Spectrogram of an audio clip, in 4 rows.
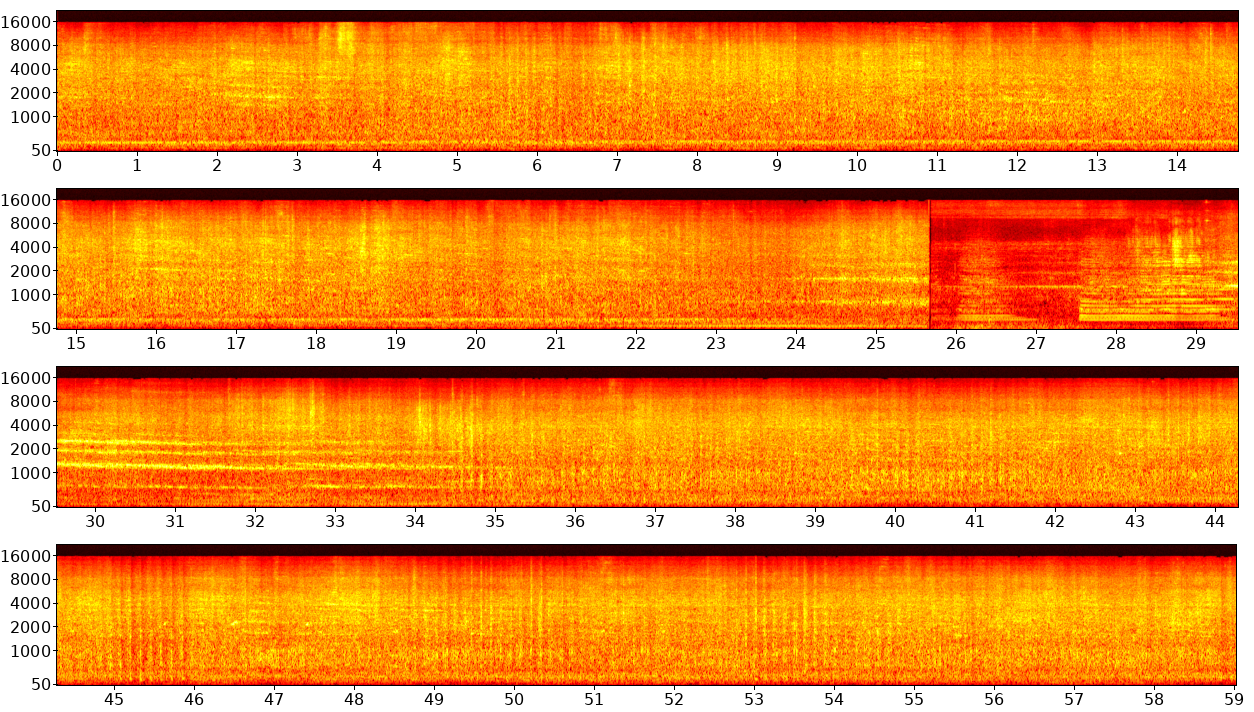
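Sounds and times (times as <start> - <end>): train wheels clattering on rails: 0.0 - 23.6, 29.9 - 59.0
locomotive horn: 23.7 - 34.8.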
